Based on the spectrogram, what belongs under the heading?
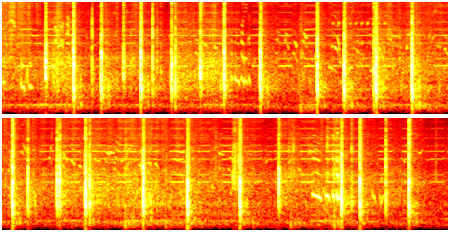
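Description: Aerial fireworks shells bursting in a rapid, uneven string of sharp bangs, about three a second.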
